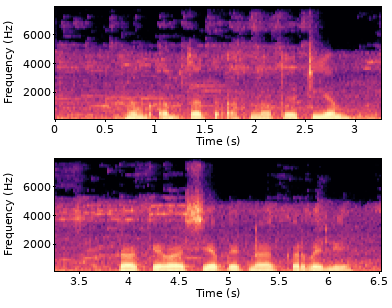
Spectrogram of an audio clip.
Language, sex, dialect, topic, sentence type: Magahi, male, Central/Standard, agriculture, statement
